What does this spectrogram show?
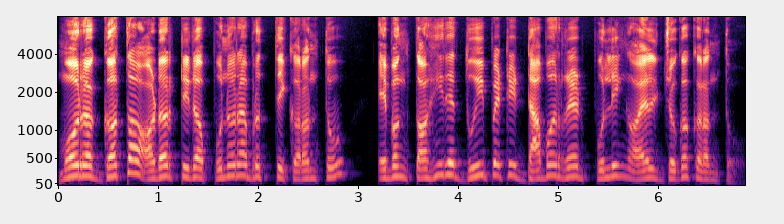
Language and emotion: Odia, neutral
